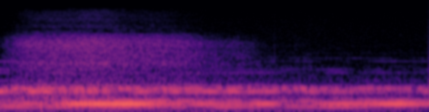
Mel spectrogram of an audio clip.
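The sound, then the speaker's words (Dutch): A person breathes in deeply through the nose, a steady airy hiss lasting about a second over soft sustained musical tones, then the hiss fades and the tones continue alone. “Je ademt nog een keer goed in en uit. Adem in via je neus.”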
